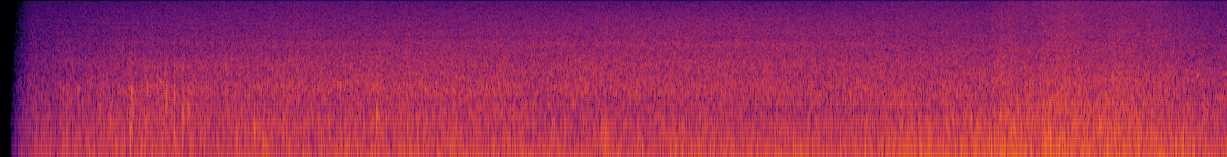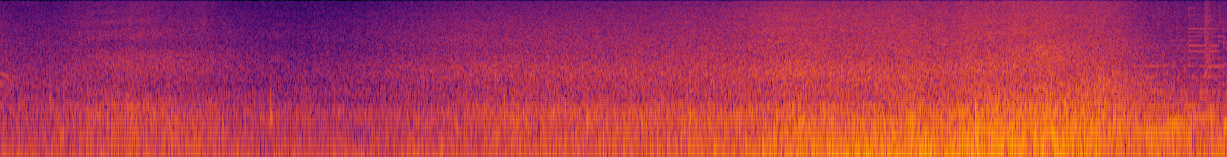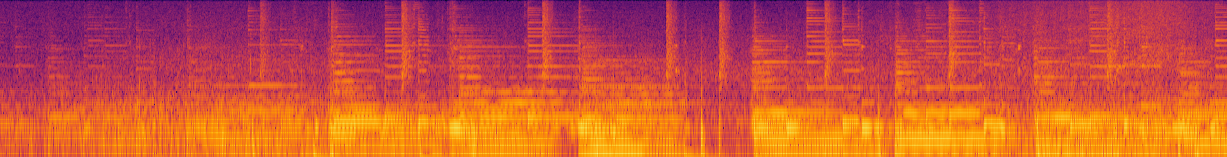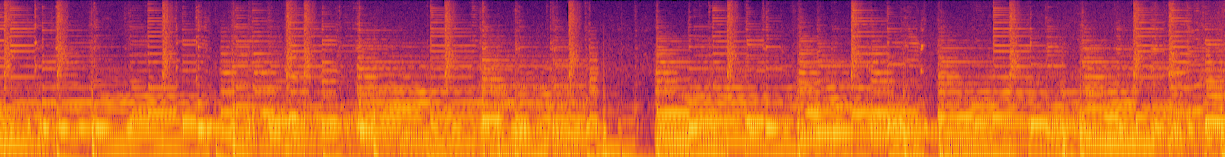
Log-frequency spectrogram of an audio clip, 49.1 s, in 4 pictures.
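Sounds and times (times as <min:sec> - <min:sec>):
ocean surf breaking: 0:00.1 - 0:49.0
music: 0:23.7 - 0:49.0.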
